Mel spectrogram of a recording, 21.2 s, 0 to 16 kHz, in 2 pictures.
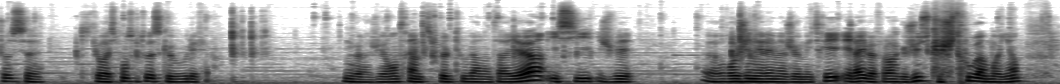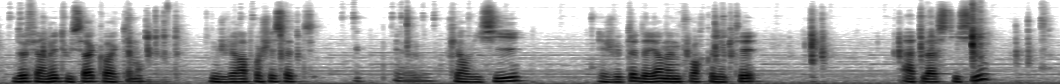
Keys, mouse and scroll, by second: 0.5-1.6 middle drag, 1.6 alt+click, 2.1-4.8 middle drag, 2.8 g, 4.6 alt+a, 4.8 click, 5.3 click, 5.9 shift+click, 6.2 f, 6.8 scroll down 1, 7.0-11.1 middle drag, 7.6 scroll up 1, 7.8 alt+a, 8.5 scroll up 1, 9.7 scroll down 1, 10.4-11.1 scroll up 1, 11.1 click, 11.7 alt+click, 12.5 g, 14.9 click, 15.8-21.2 middle drag, 20.8 alt+m.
